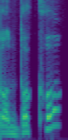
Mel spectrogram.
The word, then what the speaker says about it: অধ্যক্ষ: আমাদের এখানে আসছে অধ্যক্ষ আমাদের শুদ্ধ উচ্চারণ হচ্ছে অধ্যক্ষ এখন অধ্যক্ষ বানানে দেখেন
